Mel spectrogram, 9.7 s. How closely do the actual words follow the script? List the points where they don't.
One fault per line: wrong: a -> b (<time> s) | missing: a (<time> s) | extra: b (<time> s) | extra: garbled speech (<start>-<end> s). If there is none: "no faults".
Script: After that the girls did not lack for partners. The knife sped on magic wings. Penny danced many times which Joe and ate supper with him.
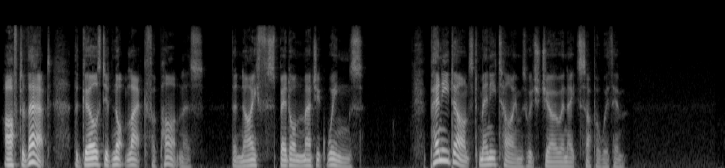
no faults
